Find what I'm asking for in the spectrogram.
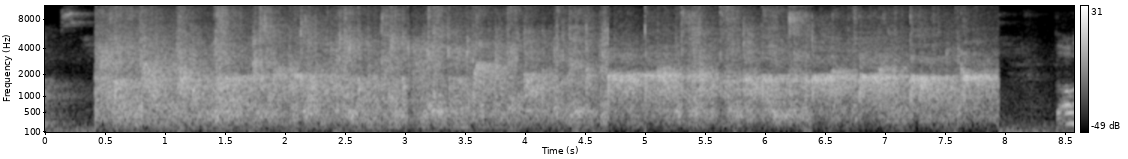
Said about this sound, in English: Let us welcome each of our speakers with a warm round of applause.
